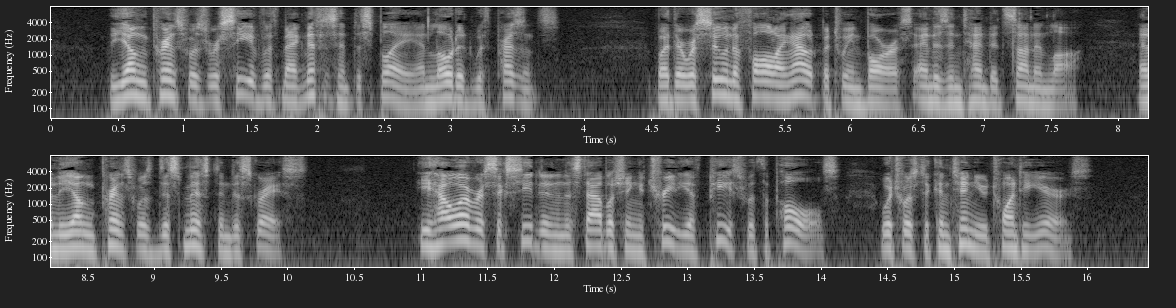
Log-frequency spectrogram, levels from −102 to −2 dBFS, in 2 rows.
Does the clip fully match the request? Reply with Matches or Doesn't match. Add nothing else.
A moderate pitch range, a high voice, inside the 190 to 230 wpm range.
Doesn't match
